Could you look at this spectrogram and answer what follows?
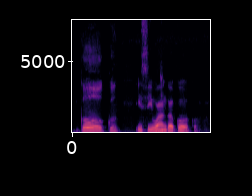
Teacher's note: aquele coco é vogal longa primeira sílaba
